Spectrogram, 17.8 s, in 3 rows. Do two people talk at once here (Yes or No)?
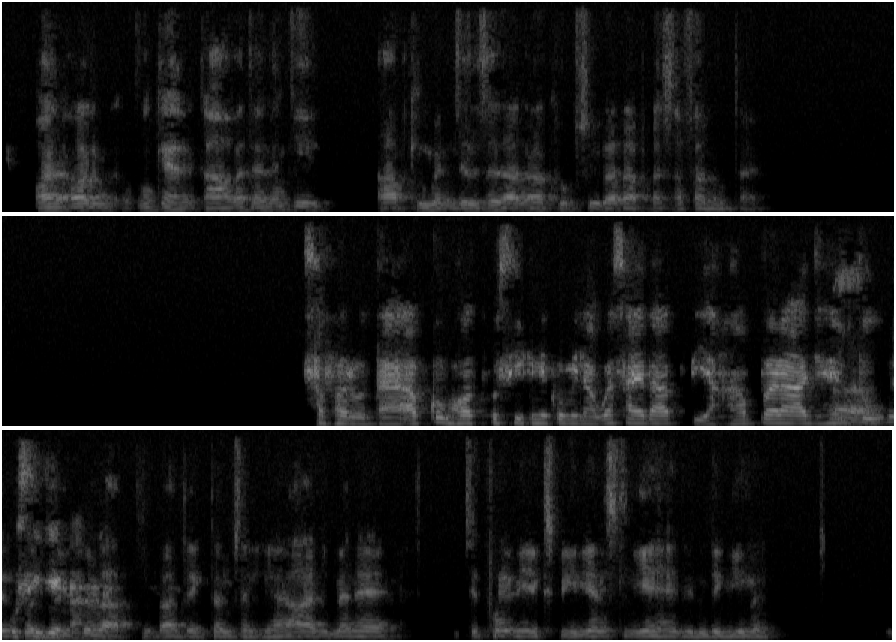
Yes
